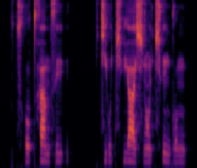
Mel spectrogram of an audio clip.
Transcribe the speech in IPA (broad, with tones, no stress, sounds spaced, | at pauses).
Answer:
t͡sʰ o˧ t̪ʰ a˥˧ m s i˦ ʔ | t͡ɕ j u˧ t͡ɕʰ j a˥˧ ɕ ɔ̃˧ t͡ɕʰ ĩ˥˧ ɡ o˦ ŋ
